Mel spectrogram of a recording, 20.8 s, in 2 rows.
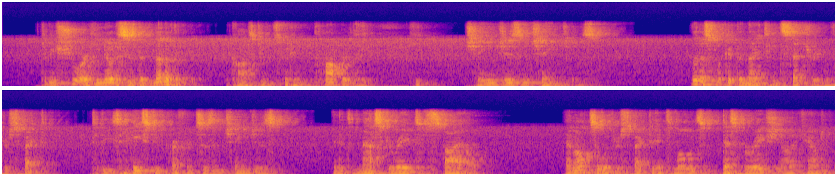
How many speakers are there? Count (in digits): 1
